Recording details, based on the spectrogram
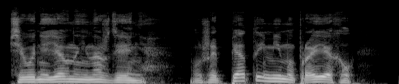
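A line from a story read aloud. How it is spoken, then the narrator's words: Grumbling mutter. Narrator (Russian): буркнул я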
